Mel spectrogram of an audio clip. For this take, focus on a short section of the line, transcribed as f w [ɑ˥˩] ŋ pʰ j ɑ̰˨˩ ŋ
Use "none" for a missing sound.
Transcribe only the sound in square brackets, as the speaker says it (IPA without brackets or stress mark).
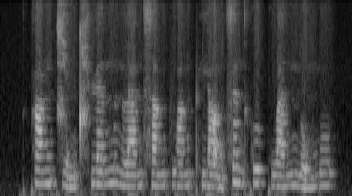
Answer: ɑ˧˥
